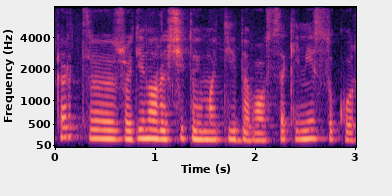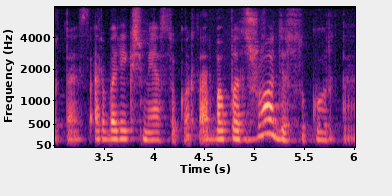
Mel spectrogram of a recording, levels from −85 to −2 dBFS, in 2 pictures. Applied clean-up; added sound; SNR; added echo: none; none; none; none.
